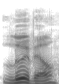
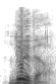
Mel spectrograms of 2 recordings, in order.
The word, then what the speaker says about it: Louisville: And so a church down there in Louisville, I think I pronounced that right, Louisville. See, we have a Louisville here in Colorado, but I think it's Louisville, like Louisville Slugger.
